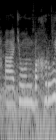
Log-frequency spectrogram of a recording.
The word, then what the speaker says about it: Tiong Bahru: интересный район, который называется Тион-Бару, Тион-Бахру, если знаете, так вот по-русски как пишется, так и читается.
